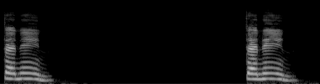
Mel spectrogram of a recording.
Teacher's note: Note the elongated initial T sound.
